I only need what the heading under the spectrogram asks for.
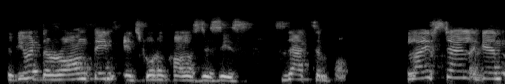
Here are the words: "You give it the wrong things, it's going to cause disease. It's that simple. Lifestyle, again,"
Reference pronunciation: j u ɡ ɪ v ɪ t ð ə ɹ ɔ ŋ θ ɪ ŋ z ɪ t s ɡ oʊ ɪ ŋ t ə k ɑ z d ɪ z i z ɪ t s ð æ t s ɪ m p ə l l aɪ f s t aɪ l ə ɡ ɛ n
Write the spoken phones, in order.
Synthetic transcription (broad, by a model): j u ɡ ɪ v ɪ t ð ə ɹ ɔ ŋ t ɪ ŋ ɪ t s ɡ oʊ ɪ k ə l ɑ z d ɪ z i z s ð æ t s ɪ m p ə l l aɪ f s t aɪ l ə ɡ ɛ n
